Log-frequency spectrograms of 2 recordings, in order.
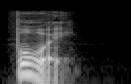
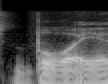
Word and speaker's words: buoy: In Britain, the pronunciation is buoy, and it's my understanding that that's also the pronunciation in Australia. And it also appears that Canada tends to use buoy as well, but buoy also makes an appearance in certain areas, perhaps due to U.S.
